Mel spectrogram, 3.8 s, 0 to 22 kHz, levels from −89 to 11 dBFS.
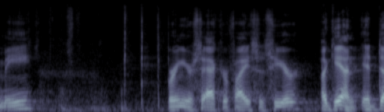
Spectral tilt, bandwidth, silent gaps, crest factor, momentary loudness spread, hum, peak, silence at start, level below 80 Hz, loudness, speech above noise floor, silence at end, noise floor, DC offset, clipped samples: -5.5 dB/octave; 17 kHz; none; 22 dB; 17 LU; none; -10 dBFS; 0 s; -64 dBFS; -31 LUFS; 27 dB; 0 s; -57 dBFS; under 0.1%; under 0.1%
